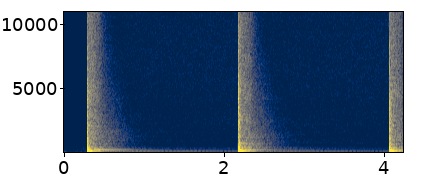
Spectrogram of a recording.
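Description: Three separate hits on an unequalised snare drum in a heavy-music mix, each a sharp, loud crack with a short ringing decay, evenly spaced with silence between them.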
